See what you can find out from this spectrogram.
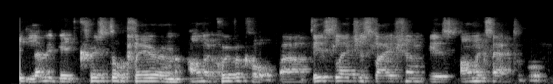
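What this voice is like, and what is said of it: Ambiguous accent, partly Australian, Scandinavian. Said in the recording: “has a strange accent, which I can't quite figure out, some Australian and also a little bit like Scandinavian”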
